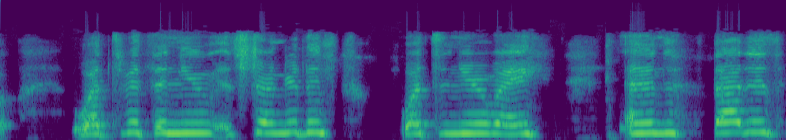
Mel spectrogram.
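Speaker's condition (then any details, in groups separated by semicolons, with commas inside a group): Cerebral palsy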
